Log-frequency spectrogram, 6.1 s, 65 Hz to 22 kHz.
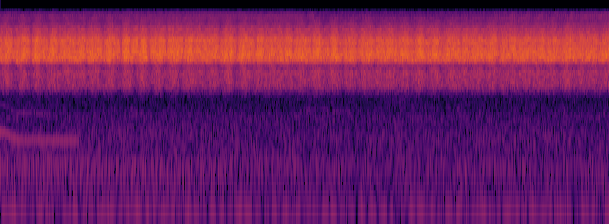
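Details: Many cicadas shrilling by the sea in Croatia during a 2020 summer holiday: a loud, continuous high buzz; a faint, brief lower whistle slides down at the very start and then levels off.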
